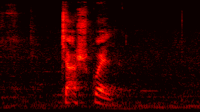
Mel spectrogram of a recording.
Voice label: I am going to school, Tlacochahuaya Zapotec; txa' xhkuel

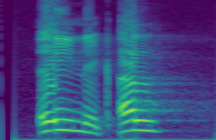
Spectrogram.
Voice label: "some", Akateko

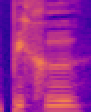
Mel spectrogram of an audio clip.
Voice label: "pixw", Apatani

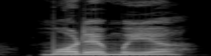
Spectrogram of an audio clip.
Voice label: "more mwyañ", Apatani

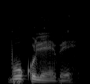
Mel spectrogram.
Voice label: "bukofebe", Apatani

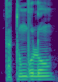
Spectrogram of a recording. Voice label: "tatuñ buluñ", apatani

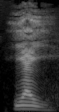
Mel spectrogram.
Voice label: "yai", Apatani

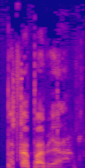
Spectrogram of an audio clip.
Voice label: "pata-pabya", apatani

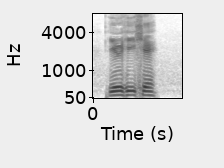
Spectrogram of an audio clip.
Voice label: "hihw-hixe", apatani

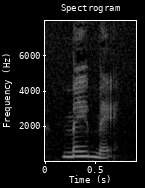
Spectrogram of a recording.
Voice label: "younger sister", naxi

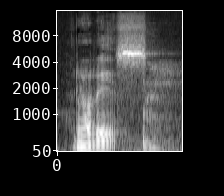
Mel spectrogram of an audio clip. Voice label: "rares", Biak

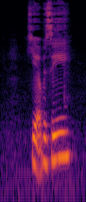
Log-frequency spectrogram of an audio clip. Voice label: "yebzi", tlacochahuaya

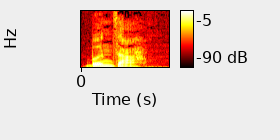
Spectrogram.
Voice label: "bInza", zapotec Person, Tlacochahuaya Zapotec

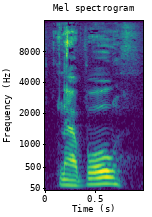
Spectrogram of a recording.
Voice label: fish yellow margin Triggerfish, Aneityum

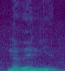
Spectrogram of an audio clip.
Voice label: "navegɨnien", Nafe; food

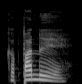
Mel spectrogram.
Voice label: "kapanw he", apatani

